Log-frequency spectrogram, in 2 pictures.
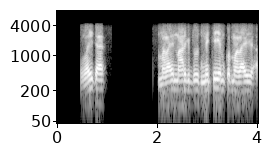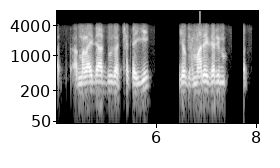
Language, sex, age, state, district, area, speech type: Hindi, male, 60+, Uttar Pradesh, Pratapgarh, rural, conversation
